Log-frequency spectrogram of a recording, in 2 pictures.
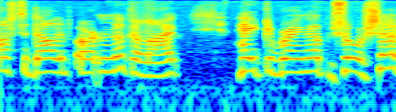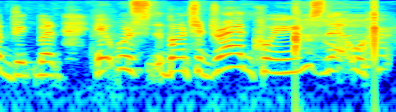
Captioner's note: laughter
